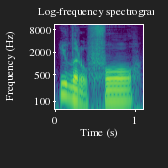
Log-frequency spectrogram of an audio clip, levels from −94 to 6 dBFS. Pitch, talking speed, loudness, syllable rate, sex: 105 Hz, 165 wpm, -16 LUFS, 4.0 syllables/s, male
